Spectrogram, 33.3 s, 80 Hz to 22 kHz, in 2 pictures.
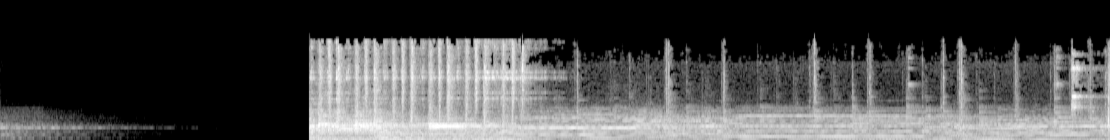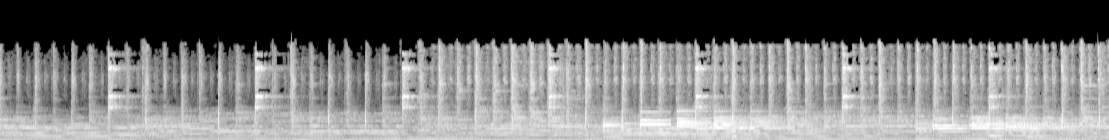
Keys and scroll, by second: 20.4 ctrl+z.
